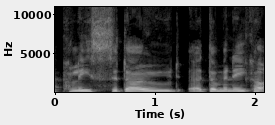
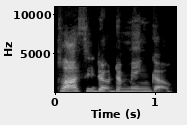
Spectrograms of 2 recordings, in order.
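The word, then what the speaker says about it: Plácido Domingo: Center Opera under the legendary is it uh police Dominico? I can't pronounce that. Yeah, no worries. It's Placido Domingo.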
